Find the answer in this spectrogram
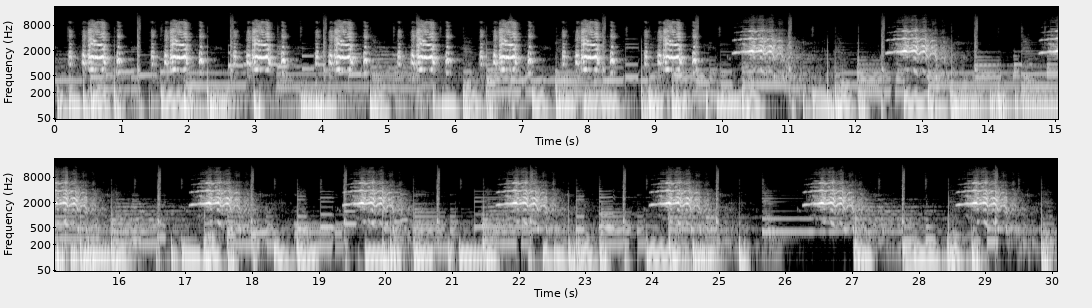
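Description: Chickens clucking in quick, evenly repeated calls over background music. About ten seconds in, these give way to pony whinnies repeated about once a second, still over the music.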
